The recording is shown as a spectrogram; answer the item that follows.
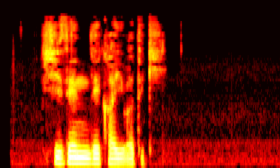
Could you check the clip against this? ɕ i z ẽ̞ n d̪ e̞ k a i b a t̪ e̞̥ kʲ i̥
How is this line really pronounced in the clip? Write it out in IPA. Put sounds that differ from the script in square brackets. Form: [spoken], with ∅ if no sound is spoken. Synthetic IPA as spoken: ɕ i z ẽ̞ n d̪ e̞ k a i [β] a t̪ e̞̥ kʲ i̥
